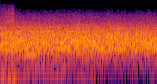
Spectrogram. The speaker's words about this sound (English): My own hand clap.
